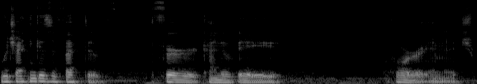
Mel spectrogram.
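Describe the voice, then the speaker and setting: Mumbling at a fairly slow pace, a man with a fairly low pitch shows vocal fry, a dark, mellow tone and ordinary pitch variation. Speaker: illustrator. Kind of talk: casual talk to camera. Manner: mumbly.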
